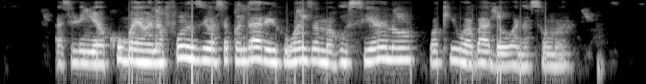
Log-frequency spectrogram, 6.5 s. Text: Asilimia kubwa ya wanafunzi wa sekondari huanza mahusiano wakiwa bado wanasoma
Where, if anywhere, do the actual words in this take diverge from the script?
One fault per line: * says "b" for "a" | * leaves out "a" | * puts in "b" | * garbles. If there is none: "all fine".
all fine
